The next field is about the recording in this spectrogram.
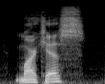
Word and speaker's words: Marquess: Is this pronounced Marquess? – Marquess.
